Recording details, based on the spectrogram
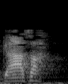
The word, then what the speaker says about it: Gaza: And when they came across the sea and set up shop in Gaza, pronounced today Gaza,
